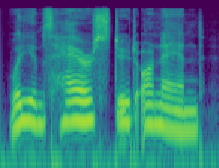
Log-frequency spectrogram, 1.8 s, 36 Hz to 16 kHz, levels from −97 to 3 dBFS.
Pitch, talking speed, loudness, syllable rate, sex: 180 Hz, 165 wpm, -17 LUFS, 3.8 syllables/s, female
